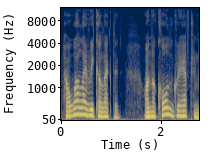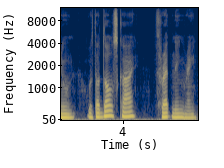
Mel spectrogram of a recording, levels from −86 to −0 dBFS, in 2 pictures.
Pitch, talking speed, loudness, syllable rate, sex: 140 Hz, 175 wpm, -17 LUFS, 5.1 syllables/s, male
